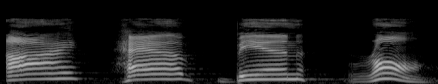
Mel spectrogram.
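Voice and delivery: loud, drawn-out "I", each word punched separately; stress on I. Shown as a demonstration. Preacher voicing unrighteous anger, emphatic stress on "I". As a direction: pound out every word, starting with a big "I". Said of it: "emphasis on the word I".

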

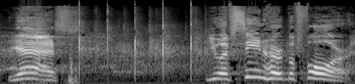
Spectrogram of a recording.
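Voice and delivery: loud, high, slow brag; booming proud aside; proud shout. Real, not acted. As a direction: show her off to the crowd. Boasting about his wife.

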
